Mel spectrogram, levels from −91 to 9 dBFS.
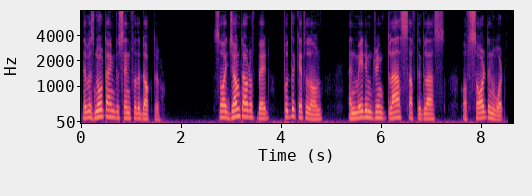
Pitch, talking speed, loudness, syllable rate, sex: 145 Hz, 210 wpm, -20 LUFS, 5.8 syllables/s, male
